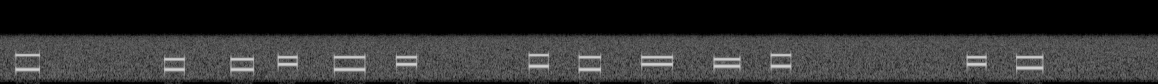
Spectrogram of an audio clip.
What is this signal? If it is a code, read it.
DTMF, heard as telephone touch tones, dialled by hand, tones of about 230 ms. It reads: 3 11020 92079 05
